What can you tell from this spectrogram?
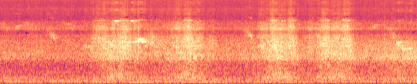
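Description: Small vintage motorcycle engine running, a steady low hum with a swell of noise about once a second.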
